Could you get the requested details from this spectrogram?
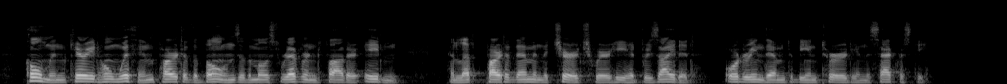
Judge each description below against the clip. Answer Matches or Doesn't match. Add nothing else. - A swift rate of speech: Matches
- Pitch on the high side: Doesn't match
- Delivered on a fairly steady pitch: Matches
